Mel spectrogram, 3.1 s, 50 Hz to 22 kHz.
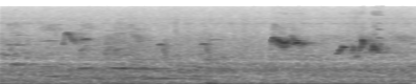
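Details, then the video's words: Trapping decoy red-whiskered bulbul, 23 October 2019: faint, thin whistles first, then two quick, louder warbled phrases toward the end, over a low steady hum. "Bẫy chào mào"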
